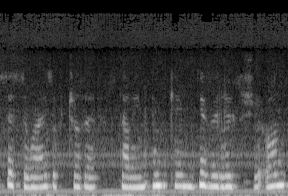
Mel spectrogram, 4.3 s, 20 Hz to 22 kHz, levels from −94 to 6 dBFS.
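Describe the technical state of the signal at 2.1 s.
At 2.1 s the speech signal is intact, with no audible dropout, distortion or other technical fault.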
